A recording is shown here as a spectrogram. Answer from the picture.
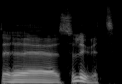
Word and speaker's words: slut: If does it sound slut or slot? That is up to you, but it's pronounced slut.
